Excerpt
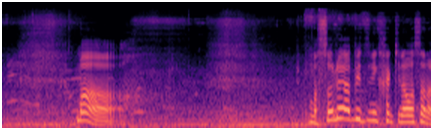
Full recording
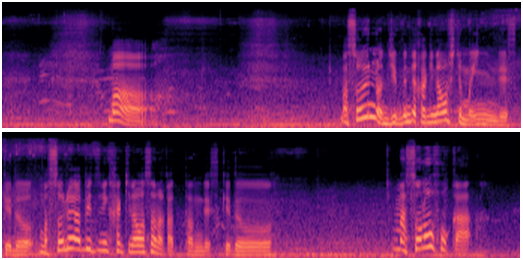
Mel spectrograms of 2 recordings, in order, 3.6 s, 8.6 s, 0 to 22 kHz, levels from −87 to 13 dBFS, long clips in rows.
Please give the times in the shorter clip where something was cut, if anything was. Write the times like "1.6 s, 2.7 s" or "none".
2.5 s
